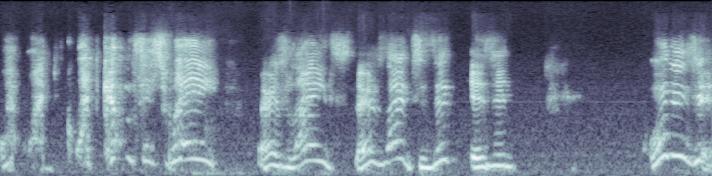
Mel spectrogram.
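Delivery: very high, screechy, raspy creature voice. Voicing a creature that hears lights approaching: screechy, raspy Finnick voice. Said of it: "the screechy, raspy voice of the Finnick".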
